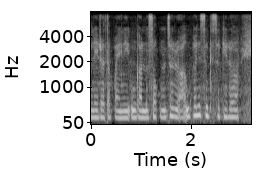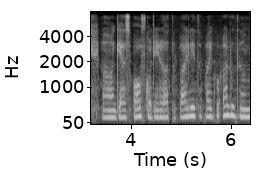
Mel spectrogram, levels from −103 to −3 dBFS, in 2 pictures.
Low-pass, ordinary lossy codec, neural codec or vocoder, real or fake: 7.2 kHz; none; codec, 16 kHz, 4 kbps, FunCodec, trained on Chinese and English, 50 frames a second; fake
